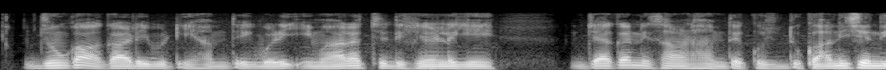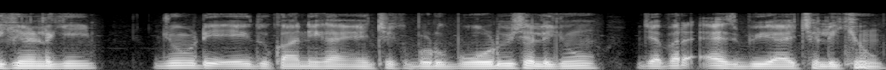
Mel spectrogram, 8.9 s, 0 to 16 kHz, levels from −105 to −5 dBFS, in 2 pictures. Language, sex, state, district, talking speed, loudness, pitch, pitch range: Garhwali, male, Uttarakhand, Tehri Garhwal, 245 wpm, -18 LUFS, 110 Hz, 105-115 Hz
